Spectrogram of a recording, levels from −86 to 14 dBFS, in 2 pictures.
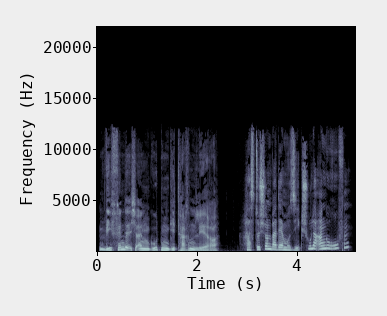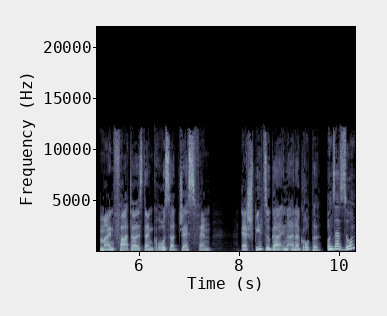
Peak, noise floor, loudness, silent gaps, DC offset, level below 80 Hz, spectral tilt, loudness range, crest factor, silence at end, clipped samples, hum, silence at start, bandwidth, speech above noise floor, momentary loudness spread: -2 dBFS; -58 dBFS; -17 LUFS; 5.11-5.21 s, 9.70-9.75 s; under 0.1%; -44 dBFS; -4 dB/octave; 1 LU; 16 dB; 0 s; under 0.1%; none; 0.05 s; 13 kHz; 41 dB; 7 LU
